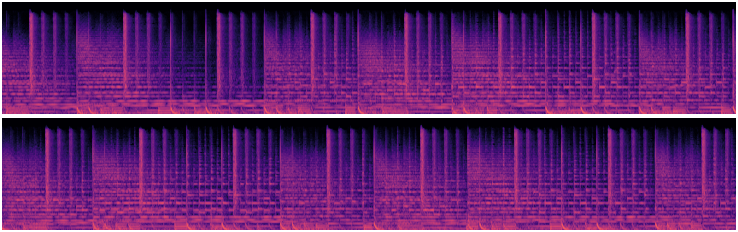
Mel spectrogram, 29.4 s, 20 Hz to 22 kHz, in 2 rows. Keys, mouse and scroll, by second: 11.7 alt+a, 22.9 Escape.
